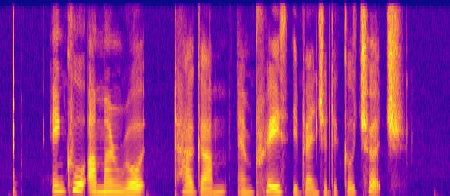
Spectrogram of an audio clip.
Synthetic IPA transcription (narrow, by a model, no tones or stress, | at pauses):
ʔɛ̃ŋkʰuʔamãnɹot̚ | tʰaɡãmɛ̃npʰɹesivɛ̃nd͡ʒɛlikəlt͡ʃə̰t͡ʃ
